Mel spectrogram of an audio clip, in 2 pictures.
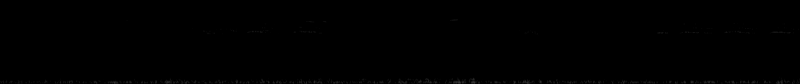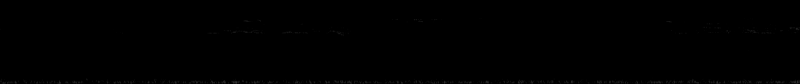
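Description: A songbird repeating a short, quick song phrase about every four seconds, four times in all, with fainter calls from other birds between phrases, over a steady low background rumble.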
